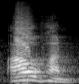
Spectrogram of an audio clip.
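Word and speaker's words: আহ্বান: অন্যটা হবে মনে রাখবা হবের পূর্বে যদি অকার অথবা আকার থাকে তাহলে হবরটা এরকম হবে লক্ষ কর আও এইযে হ এর জায়গায় হবে ও আর পরে বটা ভ আওভান হ্যা আওভান আর হবের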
